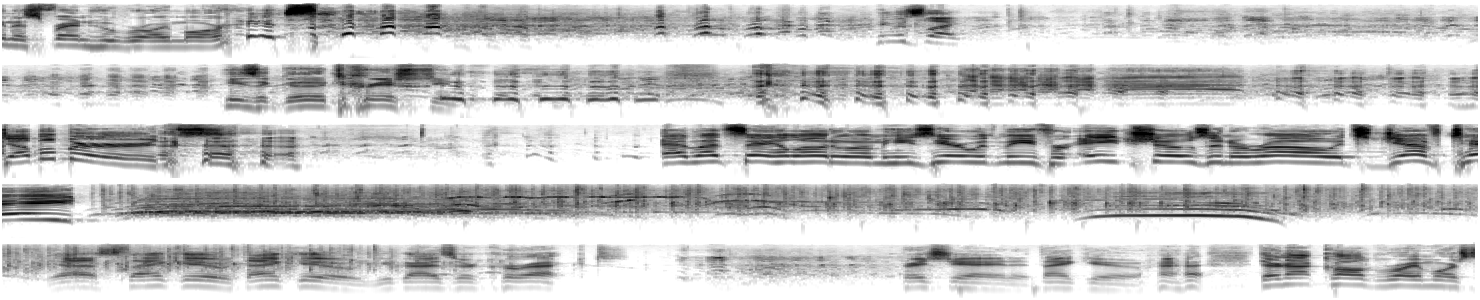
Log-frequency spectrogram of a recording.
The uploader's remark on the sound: Live from the Improv in Orlando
